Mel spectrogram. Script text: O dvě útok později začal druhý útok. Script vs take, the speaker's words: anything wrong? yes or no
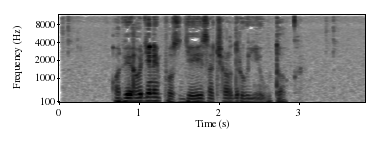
yes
